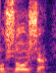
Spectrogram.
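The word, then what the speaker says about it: Solskjær: This is a name that I am going to have a terrible time pronouncing. Soskvar, 1999. Oh, Solskjaer.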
